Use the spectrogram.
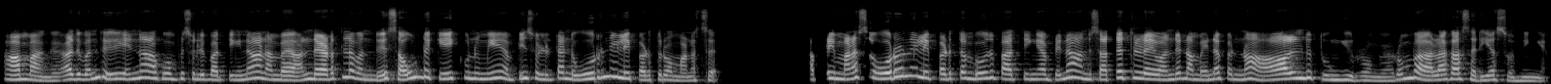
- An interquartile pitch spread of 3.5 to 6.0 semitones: Yes, average, 4.7 semitones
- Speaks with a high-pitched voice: Yes, high, 245 Hz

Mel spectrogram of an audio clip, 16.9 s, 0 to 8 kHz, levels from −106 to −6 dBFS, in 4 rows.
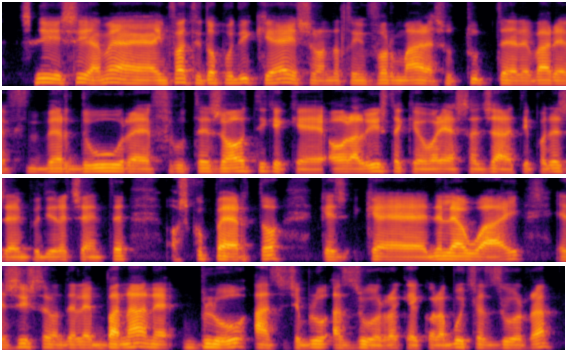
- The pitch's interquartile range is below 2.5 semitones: No, average, 2.8 semitones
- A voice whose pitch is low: Yes, low, 110 Hz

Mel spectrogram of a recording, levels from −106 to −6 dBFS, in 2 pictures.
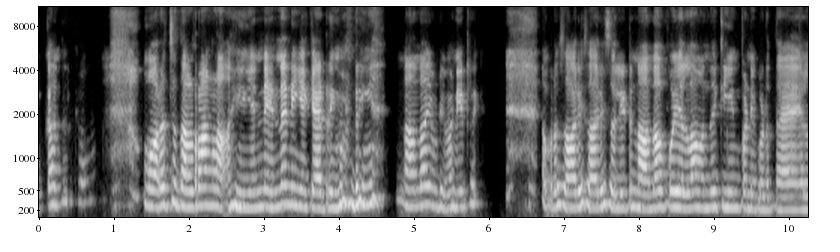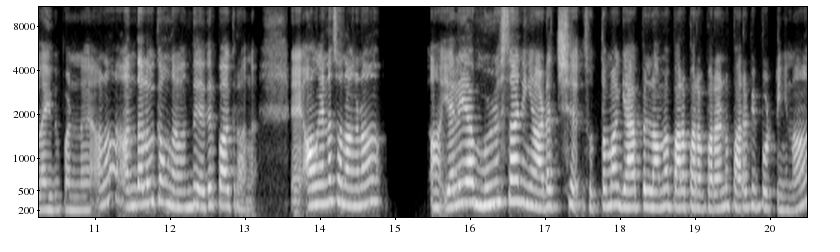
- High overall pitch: Yes, very high, 255 Hz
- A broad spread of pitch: No, average, 2.9 semitones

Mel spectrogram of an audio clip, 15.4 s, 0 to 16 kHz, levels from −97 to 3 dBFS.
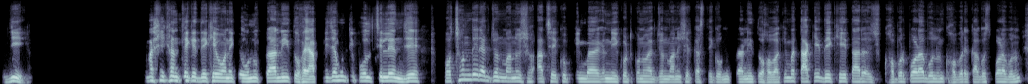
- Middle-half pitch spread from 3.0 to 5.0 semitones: Yes, average, 4.4 semitones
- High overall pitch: No, low, 135 Hz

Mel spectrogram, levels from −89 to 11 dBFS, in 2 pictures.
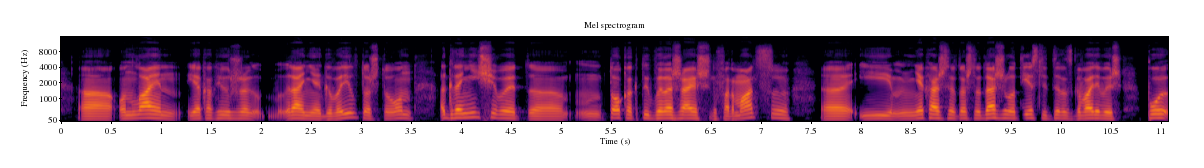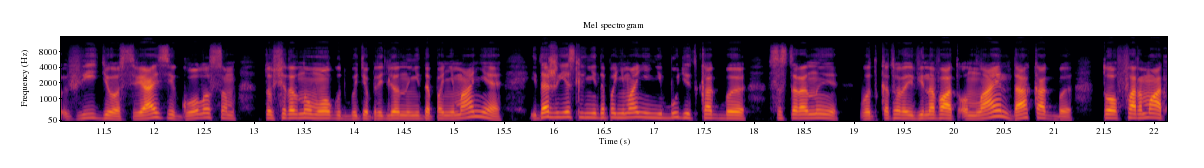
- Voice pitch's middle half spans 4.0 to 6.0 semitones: No, average, 3.5 semitones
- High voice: No, medium, 150 Hz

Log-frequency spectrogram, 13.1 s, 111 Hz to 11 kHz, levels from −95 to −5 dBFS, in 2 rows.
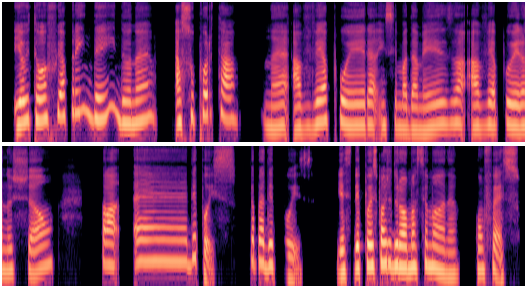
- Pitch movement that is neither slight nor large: Yes, average, 4.1 semitones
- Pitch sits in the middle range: No, high, 215 Hz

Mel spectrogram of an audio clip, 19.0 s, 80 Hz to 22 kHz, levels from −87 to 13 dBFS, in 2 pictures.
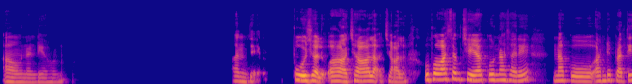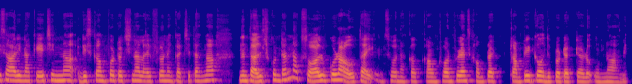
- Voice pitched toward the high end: Yes, high, 200 Hz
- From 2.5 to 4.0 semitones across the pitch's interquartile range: Yes, average, 2.9 semitones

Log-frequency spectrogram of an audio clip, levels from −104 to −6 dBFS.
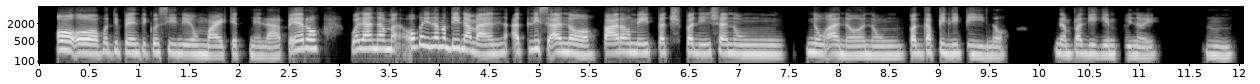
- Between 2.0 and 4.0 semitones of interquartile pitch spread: Yes, average, 3.1 semitones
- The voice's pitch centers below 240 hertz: Yes, high, 190 Hz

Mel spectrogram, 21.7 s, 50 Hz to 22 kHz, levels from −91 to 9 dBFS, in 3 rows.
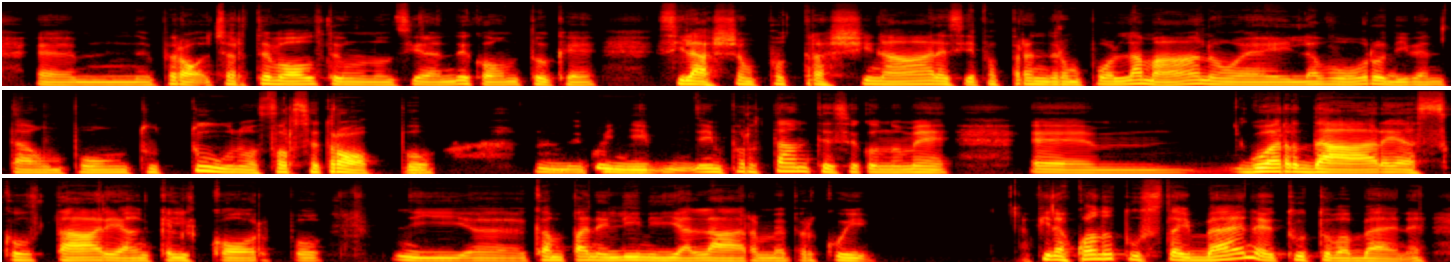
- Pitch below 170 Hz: Yes, medium, 140 Hz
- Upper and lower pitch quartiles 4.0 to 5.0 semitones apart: No, average, 2.8 semitones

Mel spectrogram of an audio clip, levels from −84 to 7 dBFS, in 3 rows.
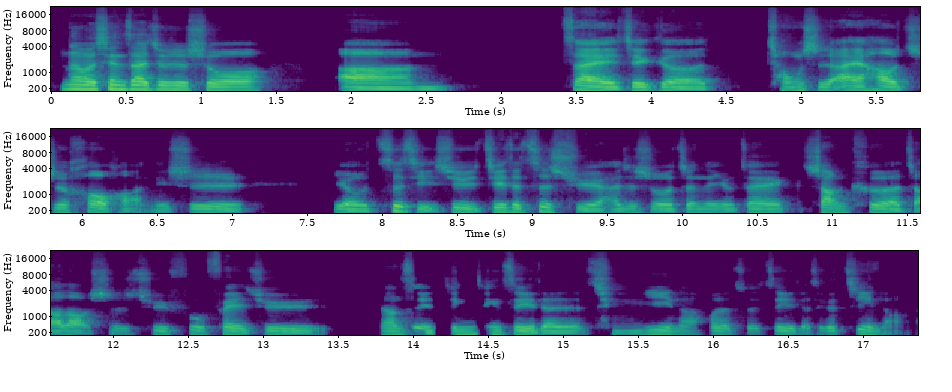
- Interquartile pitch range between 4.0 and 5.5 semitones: No, average, 3.3 semitones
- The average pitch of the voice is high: No, low, 120 Hz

